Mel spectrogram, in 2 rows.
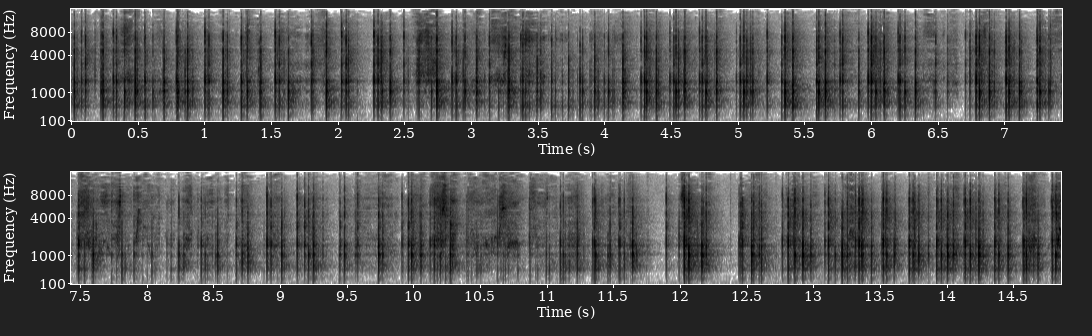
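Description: Long acrylic nails tap and scratch rapidly along the lid edge of an open navy cardboard eyeshadow palette. The result is a dense, dry stream of clicking and scraping centered in the midrange, with very little low end and almost no ring after each tap. Brief pauses break the stream around 2 and 12 seconds.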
